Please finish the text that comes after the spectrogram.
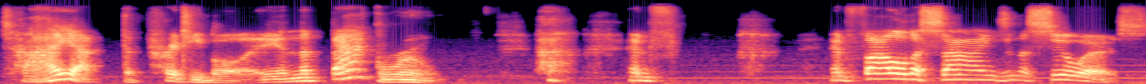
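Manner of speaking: nasally voice. Narrating a thing that speaks in a second, different voice: nasal voice. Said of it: "in a nasally, then it's suddenly another voice".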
